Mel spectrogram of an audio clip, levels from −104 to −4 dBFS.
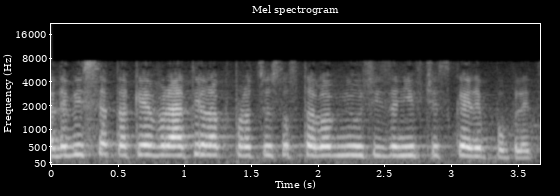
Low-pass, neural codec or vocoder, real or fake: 7.2 kHz; codec, 16 kHz, 0.4 kbps, LongCat-Audio-Codec; fake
